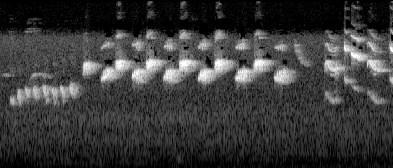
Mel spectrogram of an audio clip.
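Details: Wambi mini, an Indonesian songbird, singing a ledekan teasing song full of variations, used to train others of its kind: low rising notes at first, then a fast run of high repeated whistled chirps, a short pause, and buzzy mixed phrases.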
